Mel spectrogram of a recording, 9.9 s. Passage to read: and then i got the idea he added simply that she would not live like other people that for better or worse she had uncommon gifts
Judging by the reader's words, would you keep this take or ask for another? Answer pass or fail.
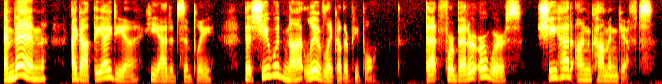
pass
